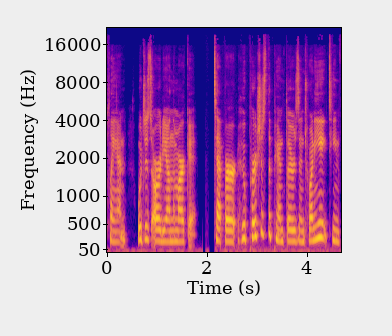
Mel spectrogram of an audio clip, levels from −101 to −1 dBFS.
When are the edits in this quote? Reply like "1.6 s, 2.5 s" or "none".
none

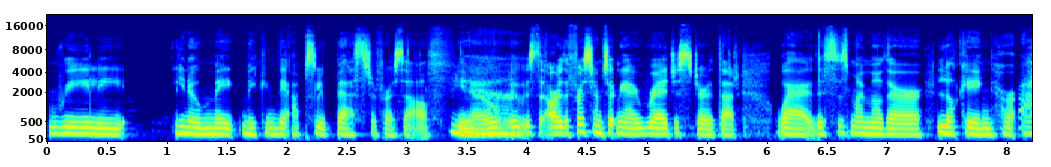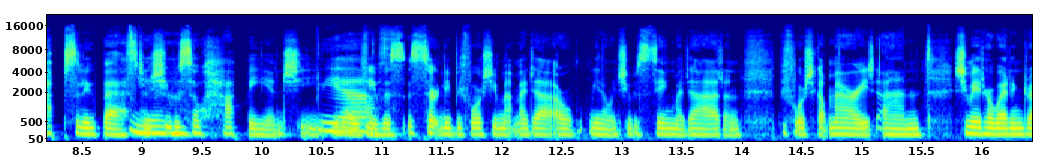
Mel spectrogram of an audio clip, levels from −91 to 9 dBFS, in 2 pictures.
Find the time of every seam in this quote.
7.4 s, 10.8 s

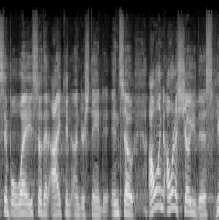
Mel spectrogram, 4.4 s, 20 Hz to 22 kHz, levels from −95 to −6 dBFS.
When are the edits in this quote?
none

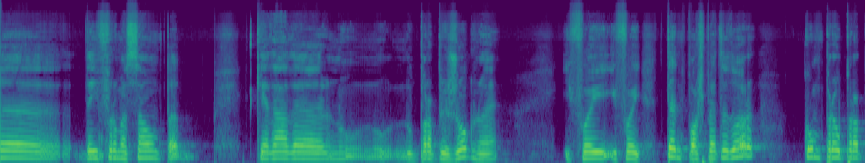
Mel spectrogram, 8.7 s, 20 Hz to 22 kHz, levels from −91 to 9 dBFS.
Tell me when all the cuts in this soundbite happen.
none

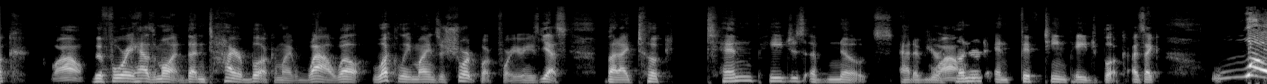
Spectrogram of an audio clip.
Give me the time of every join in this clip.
5.4 s

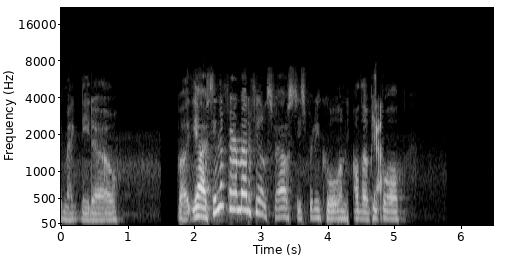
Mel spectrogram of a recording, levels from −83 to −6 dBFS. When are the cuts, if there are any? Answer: 4.3 s

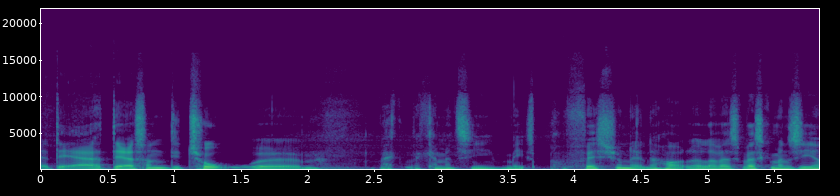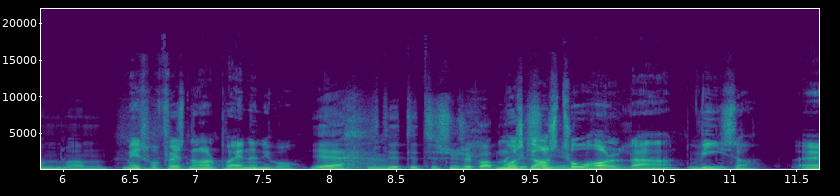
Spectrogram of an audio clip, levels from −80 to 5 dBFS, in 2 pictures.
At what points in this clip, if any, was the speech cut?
none

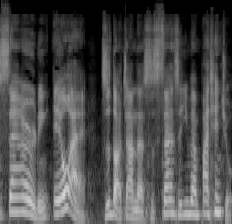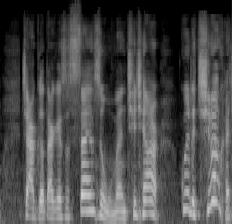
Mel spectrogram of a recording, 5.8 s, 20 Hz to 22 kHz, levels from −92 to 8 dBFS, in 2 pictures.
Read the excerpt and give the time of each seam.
3.1 s

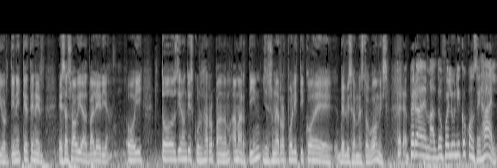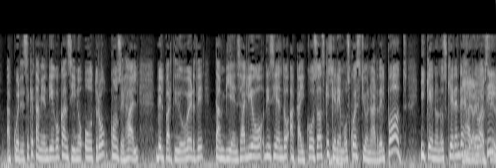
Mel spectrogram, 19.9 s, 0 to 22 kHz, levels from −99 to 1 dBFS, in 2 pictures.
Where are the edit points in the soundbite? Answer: 2.5 s

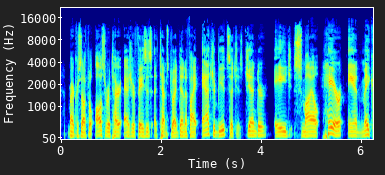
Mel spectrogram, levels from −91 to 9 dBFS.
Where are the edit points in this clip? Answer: 5.2 s

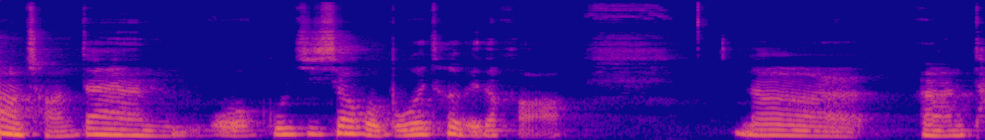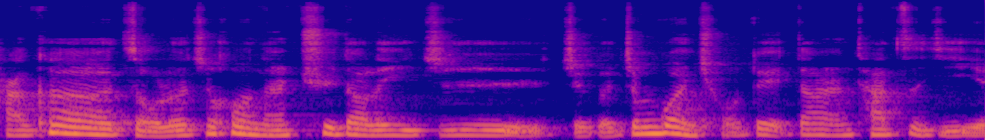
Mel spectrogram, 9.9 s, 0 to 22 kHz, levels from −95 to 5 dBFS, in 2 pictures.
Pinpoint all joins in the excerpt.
none

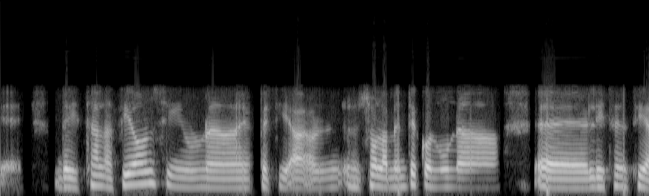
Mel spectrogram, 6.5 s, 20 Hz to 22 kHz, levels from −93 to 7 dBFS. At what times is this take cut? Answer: none

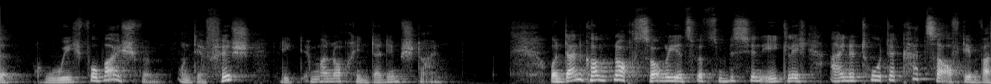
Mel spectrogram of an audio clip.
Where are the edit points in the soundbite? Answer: 1.7 s

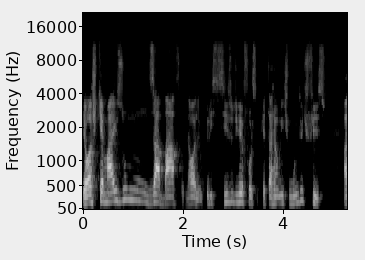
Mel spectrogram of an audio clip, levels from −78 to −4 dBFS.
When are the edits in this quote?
2.0 s

